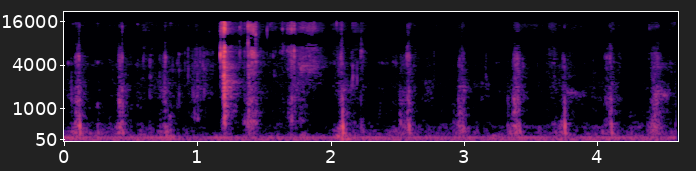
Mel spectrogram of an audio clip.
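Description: A person chewing food close to the microphone, a steady run of about three chews a second, with one sharper crunch about a second in.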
